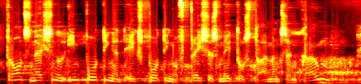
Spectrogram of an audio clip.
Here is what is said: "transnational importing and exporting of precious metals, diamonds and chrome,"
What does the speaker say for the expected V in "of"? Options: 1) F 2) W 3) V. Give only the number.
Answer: 1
